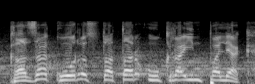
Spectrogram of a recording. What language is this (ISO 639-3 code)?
kaz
